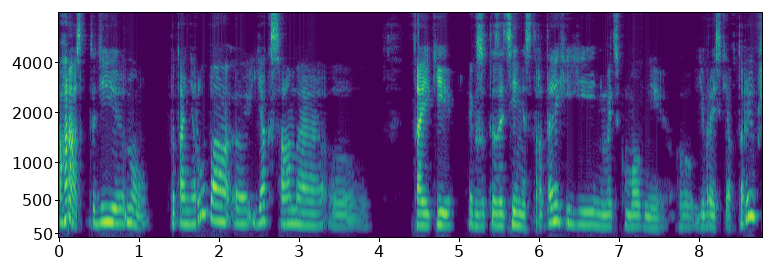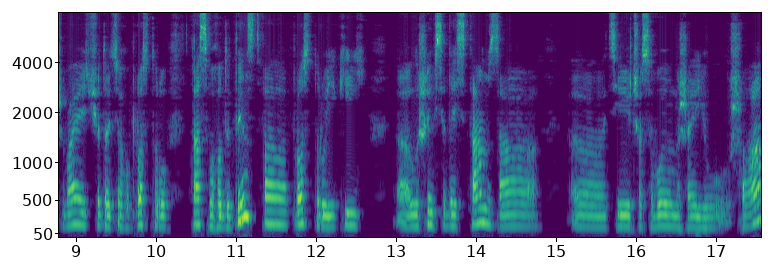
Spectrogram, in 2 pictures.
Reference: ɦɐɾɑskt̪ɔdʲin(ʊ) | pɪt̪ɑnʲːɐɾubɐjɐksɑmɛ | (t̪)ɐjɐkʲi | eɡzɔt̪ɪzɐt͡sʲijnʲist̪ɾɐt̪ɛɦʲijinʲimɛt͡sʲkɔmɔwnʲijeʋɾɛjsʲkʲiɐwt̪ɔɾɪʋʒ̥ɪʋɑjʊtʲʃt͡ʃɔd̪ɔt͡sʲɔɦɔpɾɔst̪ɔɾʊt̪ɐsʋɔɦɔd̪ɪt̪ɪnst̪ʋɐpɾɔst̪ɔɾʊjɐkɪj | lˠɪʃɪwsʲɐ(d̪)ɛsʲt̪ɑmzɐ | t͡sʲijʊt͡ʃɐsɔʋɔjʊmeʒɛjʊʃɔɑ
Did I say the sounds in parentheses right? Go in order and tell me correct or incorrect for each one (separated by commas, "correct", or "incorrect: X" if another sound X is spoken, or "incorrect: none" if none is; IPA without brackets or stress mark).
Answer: incorrect: u, correct, correct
